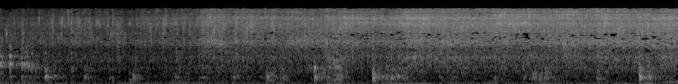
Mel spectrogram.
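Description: Chopped tomatoes sizzling in hot oil among browned onions, stirred with a slotted wooden spatula that scrapes and knocks against the pan. The tomatoes' juice is hitting a pan bottom where the onions had begun to catch, and the sizzle grows louder about two seconds in.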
